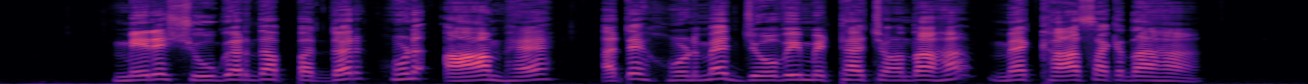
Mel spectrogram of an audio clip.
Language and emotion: Punjabi, happy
